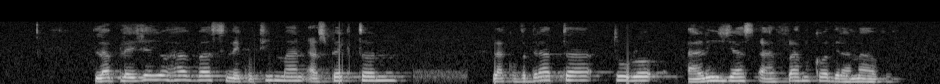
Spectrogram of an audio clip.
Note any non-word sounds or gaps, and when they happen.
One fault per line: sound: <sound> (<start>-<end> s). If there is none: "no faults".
no faults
